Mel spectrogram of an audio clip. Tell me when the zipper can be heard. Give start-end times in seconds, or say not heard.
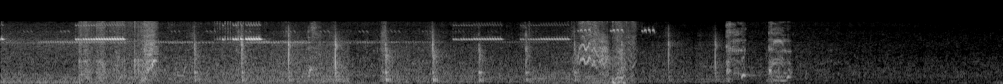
0.8-1.6, 5.2-6.4.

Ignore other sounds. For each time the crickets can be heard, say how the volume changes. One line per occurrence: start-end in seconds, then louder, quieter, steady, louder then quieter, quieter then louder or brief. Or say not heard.
0.0-6.5 quieter then louder.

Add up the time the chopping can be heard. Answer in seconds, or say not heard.
6 s.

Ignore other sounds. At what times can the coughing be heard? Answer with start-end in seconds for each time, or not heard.
2.4-3.2, 7.0-8.0.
